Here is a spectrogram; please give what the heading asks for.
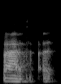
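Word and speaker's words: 卜: Don't know exactly what that is, but that is pronounced as a bu.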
